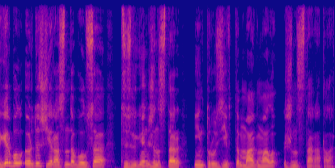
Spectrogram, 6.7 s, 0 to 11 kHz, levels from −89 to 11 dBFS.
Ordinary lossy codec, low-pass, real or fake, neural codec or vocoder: none; none; real; none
